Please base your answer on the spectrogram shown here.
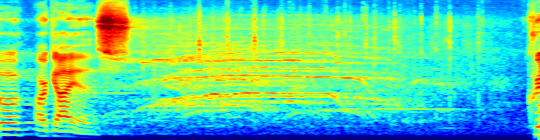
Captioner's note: audience applauds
